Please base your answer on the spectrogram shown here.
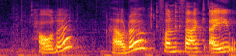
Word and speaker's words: Gouda: it's funny because you don't even pronounce Gouda like that in Dutch. Isn't it like Huda? Houda?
